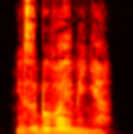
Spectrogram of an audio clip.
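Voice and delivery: ordinary delivery, nothing marked

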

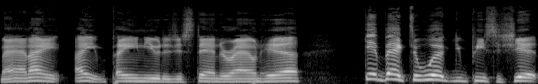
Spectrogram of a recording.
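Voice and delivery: loud, high, rural hillbilly voice. A boss talks to his worker, hillbilly gas-station owner voice. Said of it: "Sound like some hillbilly who owns a gas station".

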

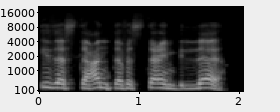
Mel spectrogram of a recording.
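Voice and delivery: normal talking voice

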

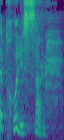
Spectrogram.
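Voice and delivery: ordinary delivery

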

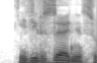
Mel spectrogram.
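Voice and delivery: ordinary delivery, nothing marked

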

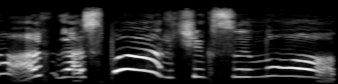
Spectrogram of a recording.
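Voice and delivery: piping, squeaky, very high falsetto voice. In a story, a killer quotes the woman he killed in a squeaky quoting voice. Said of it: "писклявым голосом процитировал он".

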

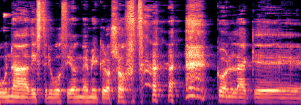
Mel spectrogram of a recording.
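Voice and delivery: laughing through the words slowly.

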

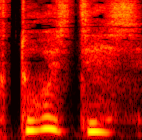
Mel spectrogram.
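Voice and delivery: shaky, quavering, high, trembling voice. Narrating a tense scene, reader voices Ravena asking in a trembling voice. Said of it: "Дрожащим голосом поинтересовалась Равена".

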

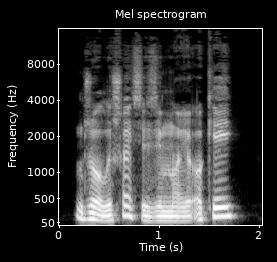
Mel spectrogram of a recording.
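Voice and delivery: ordinary delivery

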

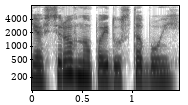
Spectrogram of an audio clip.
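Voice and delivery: ordinary delivery

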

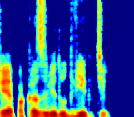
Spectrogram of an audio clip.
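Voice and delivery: plain

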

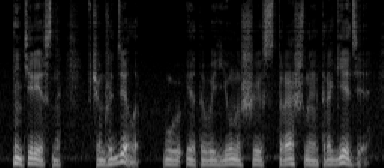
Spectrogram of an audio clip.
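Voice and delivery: plain

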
